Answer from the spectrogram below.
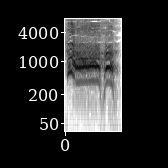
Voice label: incapacitated injury, voice; Left 4 Dead 2; coach

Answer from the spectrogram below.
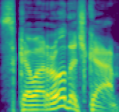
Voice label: Take Frying Pan, russian; Gambler

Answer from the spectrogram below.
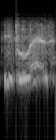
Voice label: enemy down, balkan; Counter-Strike Global Offensive

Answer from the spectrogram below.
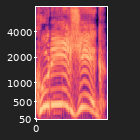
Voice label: grabbed by smoker, russian, Survivor Voice; Gambler

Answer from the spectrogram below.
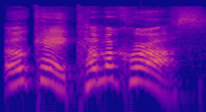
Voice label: plank, male; Garry's Mod; hl2; Streetwar; tunnel

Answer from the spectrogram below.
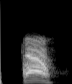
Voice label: radio bot reponse negative, Counter-Strike swat; Global Offensive; player vo

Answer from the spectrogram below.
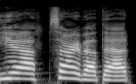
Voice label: finale chat, teengirl, voice; Left 4 Dead 2

